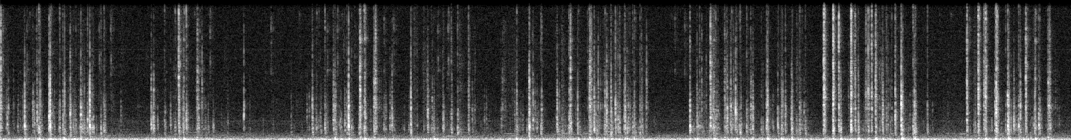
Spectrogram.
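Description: Fingertips type on a dark plastic office keyboard resting on a desk, one hand at the start and both hands later. Quick, dry, bright key clicks come in irregular bursts with short pauses between them, over a steady low hum.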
